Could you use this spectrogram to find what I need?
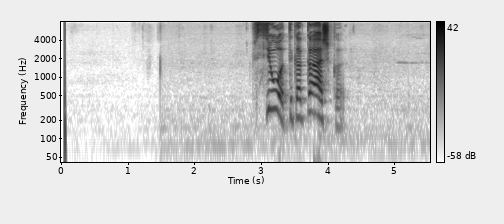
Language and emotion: Russian, angry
